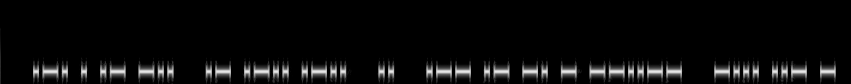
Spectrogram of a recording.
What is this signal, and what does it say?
Morse code, heard as a keyed tone, about 25 wpm, 600 Hz. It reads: READ ALL I WANT, BUT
